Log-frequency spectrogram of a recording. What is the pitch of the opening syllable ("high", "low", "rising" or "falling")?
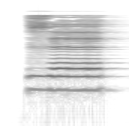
high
